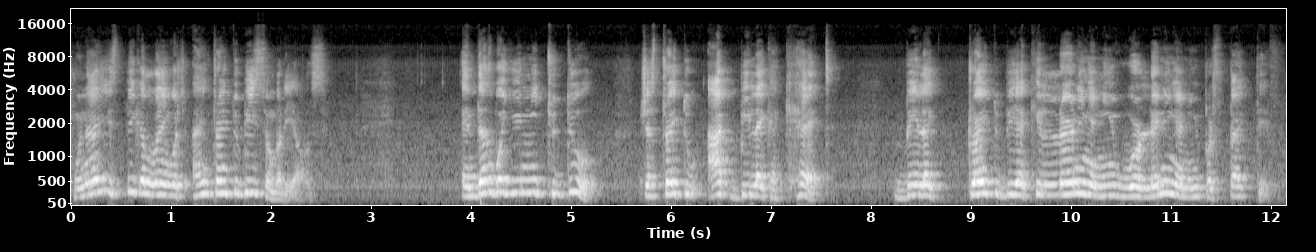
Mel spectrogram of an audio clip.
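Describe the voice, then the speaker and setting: Spanish-accented man with a bright, high voice. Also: echoey room. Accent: Peruvian Spanish. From Peru. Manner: earnest, enthusiastic, with frequent restarts and repeated words. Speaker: Spanish teacher. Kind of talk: self-introduction video pitch.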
